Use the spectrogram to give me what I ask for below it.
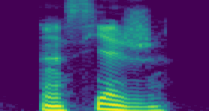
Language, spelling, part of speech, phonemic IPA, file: French, siège, noun, /sjɛʒ/, Fr-siège.ogg
- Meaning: 1. seat, chair 2. siege 3. headquarters, head office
